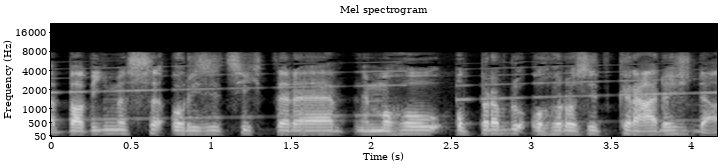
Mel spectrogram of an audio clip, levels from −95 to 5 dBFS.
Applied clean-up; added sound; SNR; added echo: neural mask model RNNoise.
